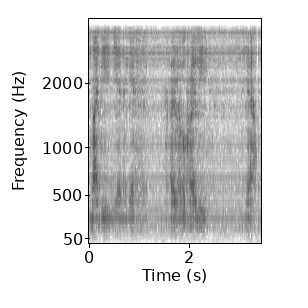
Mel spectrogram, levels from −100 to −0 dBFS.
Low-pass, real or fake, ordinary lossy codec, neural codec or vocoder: 3.6 kHz; fake; none; vocoder, 22.05 kHz, 80 mel bands, HiFi-GAN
